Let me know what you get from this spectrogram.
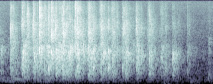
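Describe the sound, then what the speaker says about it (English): Audience applause welcoming a speaker to the stage at an international forum, a steady patter of many hands clapping at moderate volume, with no speech. "Please join me in welcoming each speaker to the stage with a round of applause"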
